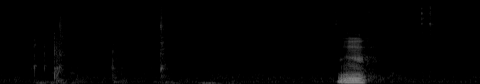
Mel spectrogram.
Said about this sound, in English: What are we typing in?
